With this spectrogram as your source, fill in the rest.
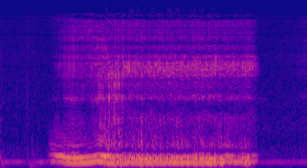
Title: Snoring Labrador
